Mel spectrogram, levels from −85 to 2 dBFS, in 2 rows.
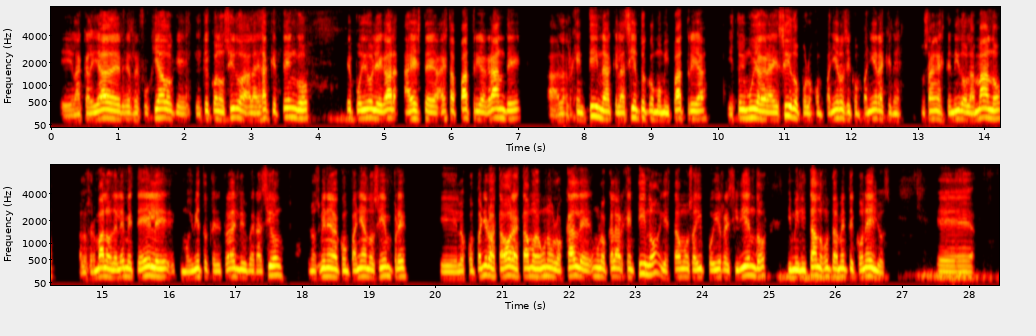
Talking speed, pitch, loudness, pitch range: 190 wpm, 150 Hz, -24 LUFS, 135-165 Hz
